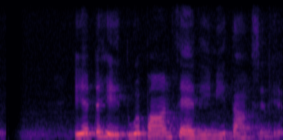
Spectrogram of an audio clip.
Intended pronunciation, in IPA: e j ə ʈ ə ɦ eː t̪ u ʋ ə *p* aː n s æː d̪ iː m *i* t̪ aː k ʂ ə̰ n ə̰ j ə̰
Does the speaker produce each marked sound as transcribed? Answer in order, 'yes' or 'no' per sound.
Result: yes, no

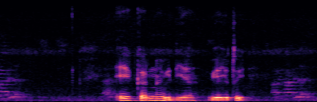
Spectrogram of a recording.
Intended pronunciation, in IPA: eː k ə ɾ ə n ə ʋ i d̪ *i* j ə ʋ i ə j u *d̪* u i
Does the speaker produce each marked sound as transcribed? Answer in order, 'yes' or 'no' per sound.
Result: yes, no

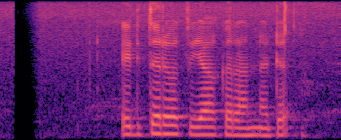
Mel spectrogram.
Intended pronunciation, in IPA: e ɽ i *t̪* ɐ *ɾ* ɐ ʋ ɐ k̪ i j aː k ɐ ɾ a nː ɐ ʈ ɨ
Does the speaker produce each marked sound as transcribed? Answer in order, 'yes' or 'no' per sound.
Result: yes, yes

